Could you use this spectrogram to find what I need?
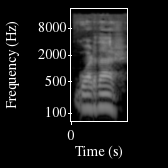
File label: "guardar", Spanish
